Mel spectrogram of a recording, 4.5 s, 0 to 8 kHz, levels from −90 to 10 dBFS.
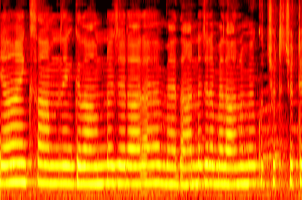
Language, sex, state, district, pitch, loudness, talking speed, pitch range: Hindi, female, Bihar, Vaishali, 265 Hz, -15 LUFS, 210 wpm, 260-270 Hz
